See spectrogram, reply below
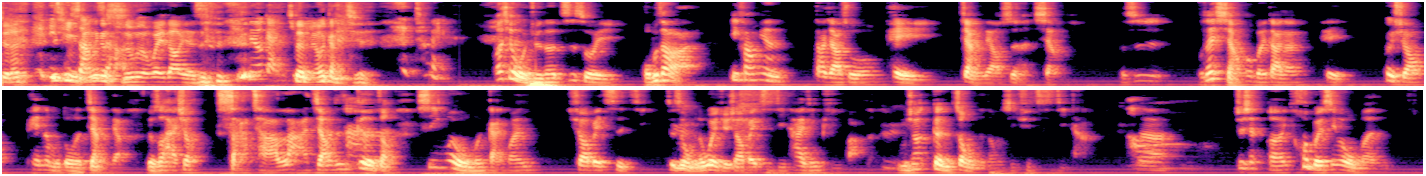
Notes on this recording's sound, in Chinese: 這一集的音質比較不好，再麻煩你拿下耳機收聽會更合適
